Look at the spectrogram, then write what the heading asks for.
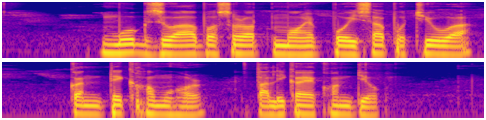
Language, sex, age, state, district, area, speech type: Assamese, male, 30-45, Assam, Darrang, rural, read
